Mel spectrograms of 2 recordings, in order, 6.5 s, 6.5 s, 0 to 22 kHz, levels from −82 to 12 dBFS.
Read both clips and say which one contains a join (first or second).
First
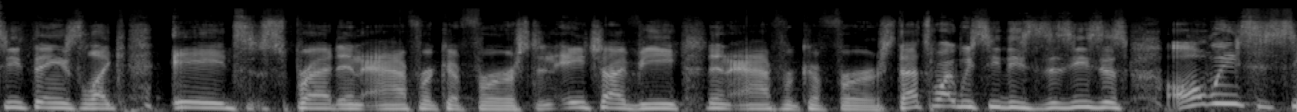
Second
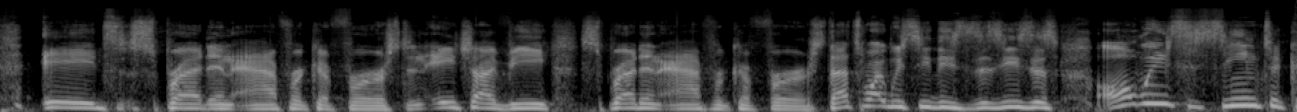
first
